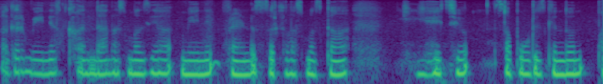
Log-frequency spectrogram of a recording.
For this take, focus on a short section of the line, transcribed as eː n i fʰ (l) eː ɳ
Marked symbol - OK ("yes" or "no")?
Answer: no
